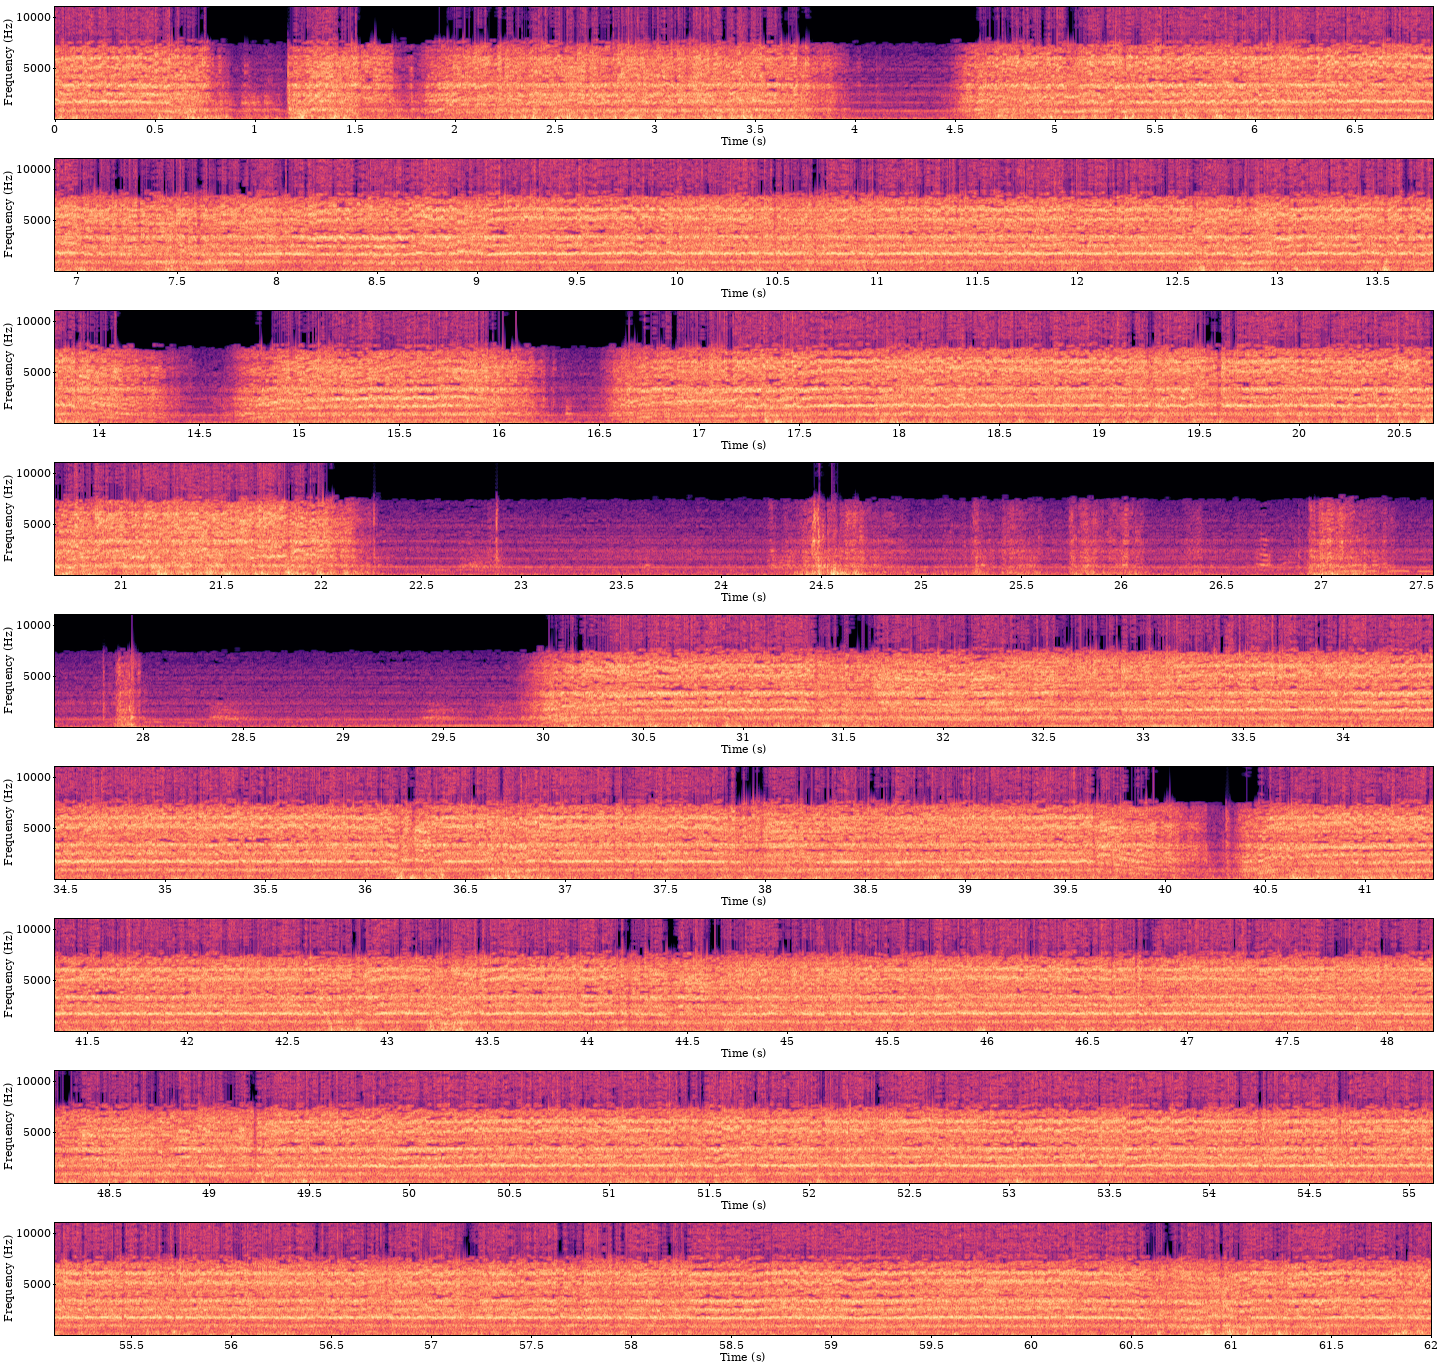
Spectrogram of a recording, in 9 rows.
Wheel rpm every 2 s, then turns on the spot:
110, 130, 180, 220, 230, 230, 180, 130, 180, 230, 180, 10, 20, 10, 10, 200, 230, 230, 230, 200, 170, 230, 230, 230, 230, 230, 230, 230, 230, 220, 230.
22-28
